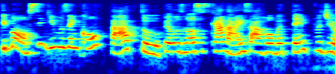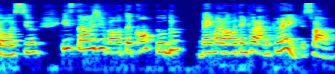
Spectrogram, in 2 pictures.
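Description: Woman host, high pitch, cheerful sign-off delivery, echoey video-call room. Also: animated, moderate pace. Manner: upbeat, plugging links. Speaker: live-stream host. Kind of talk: casual live-stream chat.

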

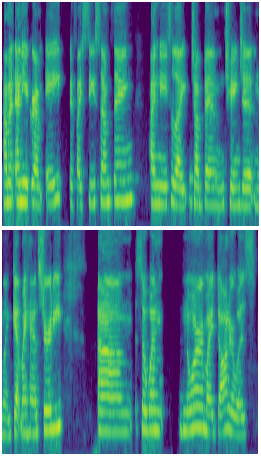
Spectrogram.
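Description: A woman's voice: medium pitch, little pitch movement, a little slow, bright, forceful tone. A woman from the Netherlands, in her thirties, chatting as a podcast guest, with many fillers and frequent laughs. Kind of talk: casual interview chat.

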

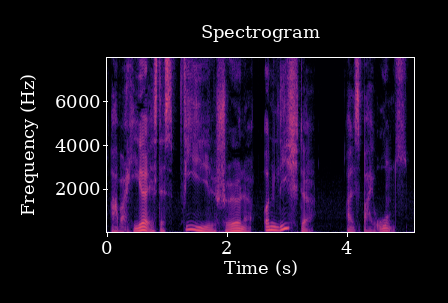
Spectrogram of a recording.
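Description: A man's voice: lowish voice, sing-song, takes it slowly, mellow, husky, dry recording, full character voice. A man reading aloud and voicing a small, wonder-struck boy from a cave who asks eager questions. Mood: excited.

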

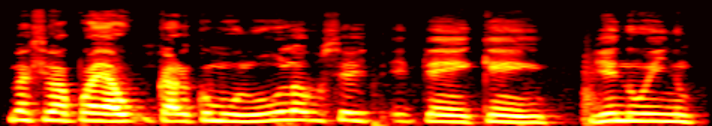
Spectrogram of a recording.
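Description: A man's voice: extremely high pitch, steady tone, fast. A man in casual, opinionated chat, repeating his phrases for emphasis.

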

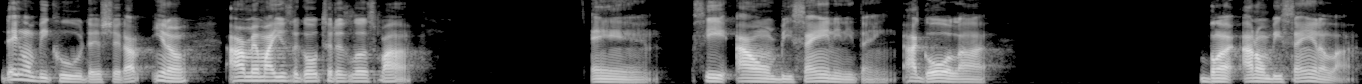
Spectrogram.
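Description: A man's voice: fairly low pitch, a little slow, gravelly, pauses often, pushed and bright. A man talking casually and giving life advice in a laid-back, rambling way, often saying "you know".

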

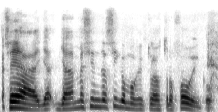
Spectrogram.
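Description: A man's voice: on the high side, brisk, warm tone. A young Venezuelan man from Ciudad Guayana, ranting with indignation and crude slang in casual chat as podcast co-host.

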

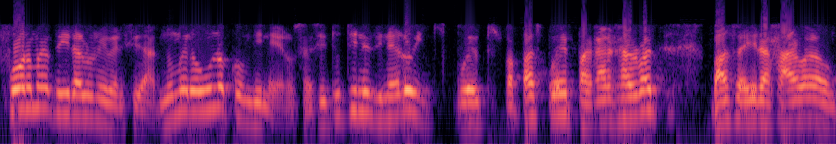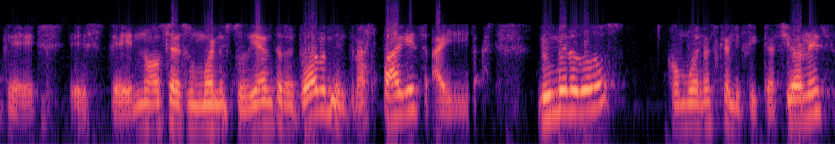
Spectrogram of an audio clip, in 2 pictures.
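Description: Appearing as a guest commentator on a radio segment, a man with a Mexican accent gives a conversational motivational talk. His voice sits on the high side, swinging widely in pitch and moving fairly quickly, and he teaches emphatically through anecdotes and rhetorical questions. The audio is dull.

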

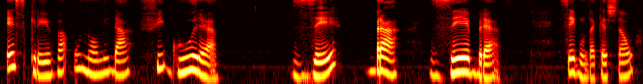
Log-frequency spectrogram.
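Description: A woman teacher with a Brazilian Portuguese accent going through a children's exercise, stretching each word slowly and clearly. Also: medium pitch. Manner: slow, deliberate, syllable-by-syllable word stretching. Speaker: primary school teacher. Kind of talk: slow, clear lesson narration.

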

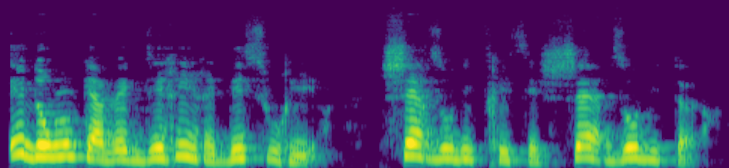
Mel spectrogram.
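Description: A woman hosting a podcast interview as a coach, speaking in a measured way with small hesitations. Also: fairly high pitch, animated, dull audio. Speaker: host and coach. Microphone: remote interview recording.

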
